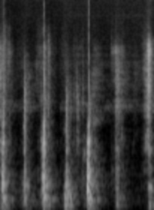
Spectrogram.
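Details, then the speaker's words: Nissan Murano, body pushed up and down by hand with the windshield cowl removed: sharp dry clicks, about four a second, one with each push, from a strut top nut apparently left hand-tight from the factory; tightening it stopped the click. "So one, I'll show you, I'll push the car up and down right now, and you can see the play. Oh, man down. Okay, so you should be able to see how the suspension's like moving down. And you hear that click."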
